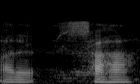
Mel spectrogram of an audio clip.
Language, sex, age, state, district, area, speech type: Bodo, male, 45-60, Assam, Chirang, rural, spontaneous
